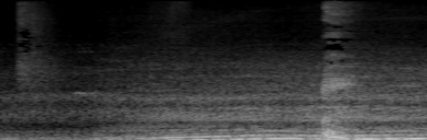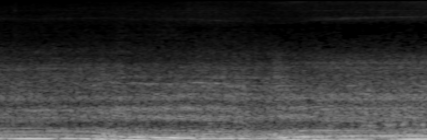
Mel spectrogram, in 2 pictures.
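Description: Concrete mixer truck's diesel engine revving up and pulling hard under load, in low range, as it climbs a steep wet lawn. There is a short hiss of air about three seconds in.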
